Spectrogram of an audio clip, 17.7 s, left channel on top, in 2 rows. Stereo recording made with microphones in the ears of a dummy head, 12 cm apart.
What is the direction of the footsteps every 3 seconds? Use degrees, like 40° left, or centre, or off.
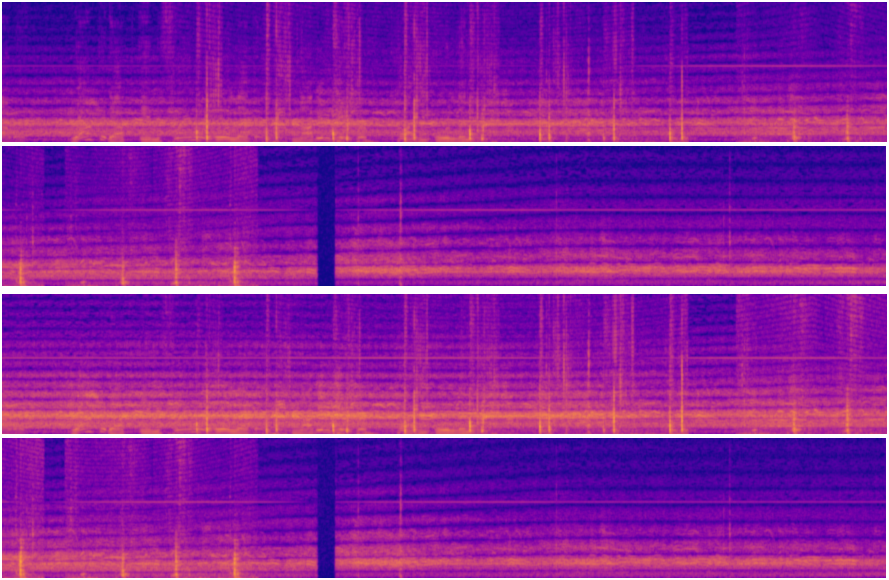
30° left, 10° right, 50° right, centre, off, off.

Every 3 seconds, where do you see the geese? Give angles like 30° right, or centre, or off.
50° right, 40° right, 10° right, centre, 10° left, 20° left.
